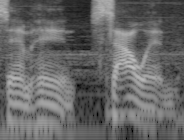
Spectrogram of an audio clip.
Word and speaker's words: Samhain: traditions with those of, I hate that it's not pronounced Samhain, which is spelled exactly like if I were to say Sam, if I had a friend named Sam Haines.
